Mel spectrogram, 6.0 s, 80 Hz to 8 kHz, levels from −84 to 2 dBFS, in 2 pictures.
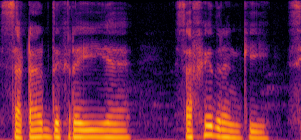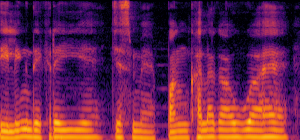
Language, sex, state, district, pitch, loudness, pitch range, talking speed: Hindi, male, Uttar Pradesh, Lalitpur, 145 Hz, -16 LUFS, 140-150 Hz, 160 wpm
